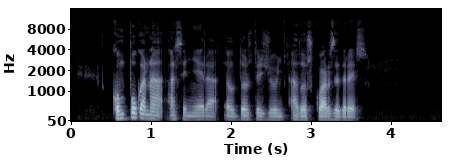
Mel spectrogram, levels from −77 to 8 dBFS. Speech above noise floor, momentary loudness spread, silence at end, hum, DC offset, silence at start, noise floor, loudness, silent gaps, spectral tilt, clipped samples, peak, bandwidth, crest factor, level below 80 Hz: 49 dB; 9 LU; 0.95 s; none; under 0.1%; 0.5 s; -71 dBFS; -23 LUFS; none; -6.5 dB/octave; under 0.1%; -2 dBFS; 11 kHz; 20 dB; -56 dBFS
